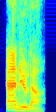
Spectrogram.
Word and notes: annular: Indian

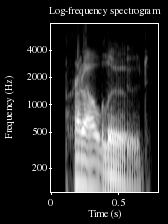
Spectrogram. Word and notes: prelude: American English

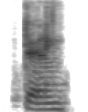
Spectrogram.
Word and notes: tanka: Indian

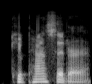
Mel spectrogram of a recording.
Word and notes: capacitor: American English

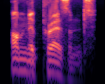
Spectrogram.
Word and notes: omnipresent: British English

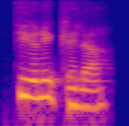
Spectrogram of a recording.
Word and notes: funicular: Indian

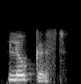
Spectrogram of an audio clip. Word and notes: locust: Indian

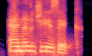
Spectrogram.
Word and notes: analgesic: Indian

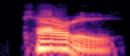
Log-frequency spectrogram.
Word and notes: karri: American English

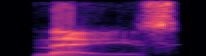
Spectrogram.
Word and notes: maize: British English

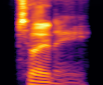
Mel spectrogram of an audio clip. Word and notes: tony: British English

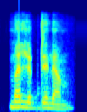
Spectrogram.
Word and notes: Molybdenum: Indian

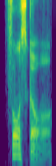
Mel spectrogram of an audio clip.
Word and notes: fourscore: British English

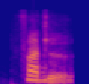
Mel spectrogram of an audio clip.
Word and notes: fuddle: Indian

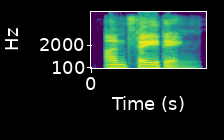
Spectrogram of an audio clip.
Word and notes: unfading: American English

